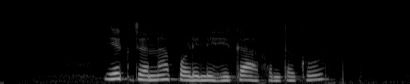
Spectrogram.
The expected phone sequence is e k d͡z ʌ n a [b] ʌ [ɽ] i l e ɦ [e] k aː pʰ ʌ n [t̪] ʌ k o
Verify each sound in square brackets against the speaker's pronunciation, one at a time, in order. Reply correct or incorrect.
incorrect, correct, correct, correct

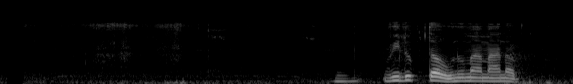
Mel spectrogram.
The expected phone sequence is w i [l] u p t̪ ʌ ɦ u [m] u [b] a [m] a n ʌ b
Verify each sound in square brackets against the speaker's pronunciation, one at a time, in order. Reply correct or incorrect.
correct, incorrect, incorrect, correct

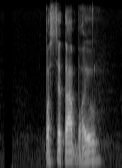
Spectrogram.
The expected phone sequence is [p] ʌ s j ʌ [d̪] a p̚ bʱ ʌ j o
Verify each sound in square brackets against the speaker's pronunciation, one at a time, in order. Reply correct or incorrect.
correct, incorrect

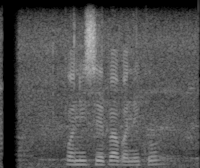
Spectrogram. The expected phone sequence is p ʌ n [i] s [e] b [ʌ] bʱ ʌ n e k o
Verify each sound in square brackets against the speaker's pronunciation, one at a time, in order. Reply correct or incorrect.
correct, correct, incorrect

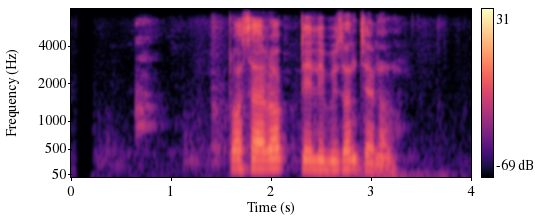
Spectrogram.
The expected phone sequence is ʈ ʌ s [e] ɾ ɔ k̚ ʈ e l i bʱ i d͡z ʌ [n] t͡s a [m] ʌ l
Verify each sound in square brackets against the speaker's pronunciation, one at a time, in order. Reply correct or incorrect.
incorrect, correct, incorrect

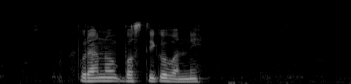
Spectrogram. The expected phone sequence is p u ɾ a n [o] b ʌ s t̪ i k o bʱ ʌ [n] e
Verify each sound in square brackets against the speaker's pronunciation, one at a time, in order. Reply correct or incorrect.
correct, incorrect

